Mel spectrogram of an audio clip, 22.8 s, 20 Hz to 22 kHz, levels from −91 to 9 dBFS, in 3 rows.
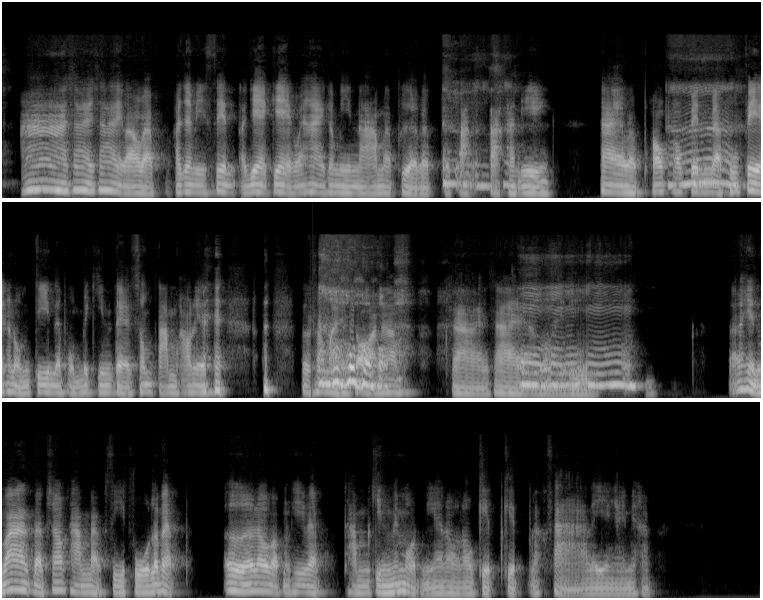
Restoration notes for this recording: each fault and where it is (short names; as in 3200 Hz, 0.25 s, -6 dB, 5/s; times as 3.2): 10.68–10.7 gap 17 ms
